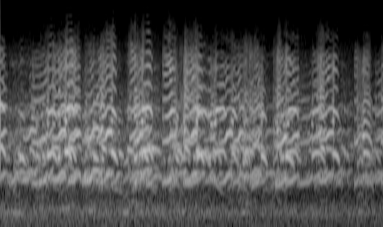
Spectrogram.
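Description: A flock of Aleutian cackling geese, a subspecies of cackling goose, calling in a dense, continuous chorus of high, yelping honks, many voices overlapping in quick bursts, fairly loud, with no talking.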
